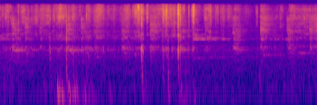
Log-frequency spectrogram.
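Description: Pokémon trading cards being slid and flipped through in the hands: soft, irregular clicks and rustles of card stock, with a dull low knock about a second in.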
